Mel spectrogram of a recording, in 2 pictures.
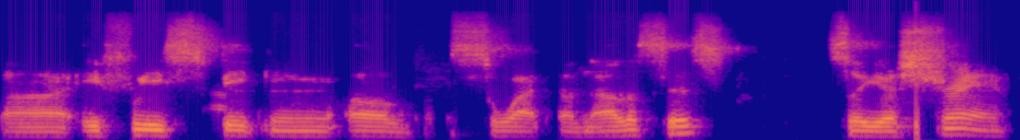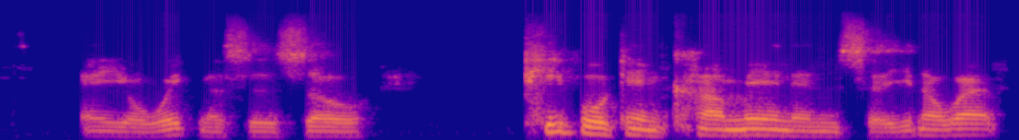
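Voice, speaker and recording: A young man from Haiti, a guest entrepreneur on a talk show, speaking earnestly with many pauses and fillers. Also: sits low, fairly even intonation, no echo, low-quality recording. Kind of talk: casual talk-show conversation.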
